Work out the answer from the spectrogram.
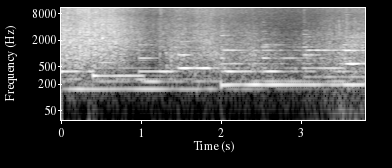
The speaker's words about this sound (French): Ta respiration par le nez et le son de la vague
